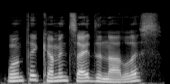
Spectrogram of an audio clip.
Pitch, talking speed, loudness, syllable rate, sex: 155 Hz, 210 wpm, -16 LUFS, 6.2 syllables/s, male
